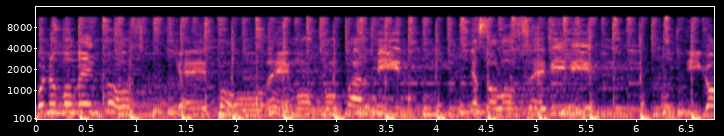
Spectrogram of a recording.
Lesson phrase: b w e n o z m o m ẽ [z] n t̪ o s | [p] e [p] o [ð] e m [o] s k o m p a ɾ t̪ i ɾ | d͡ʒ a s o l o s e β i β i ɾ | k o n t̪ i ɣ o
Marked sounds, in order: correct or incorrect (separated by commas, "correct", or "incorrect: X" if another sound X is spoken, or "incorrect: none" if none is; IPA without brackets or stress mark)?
incorrect: none, incorrect: k, correct, correct, correct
